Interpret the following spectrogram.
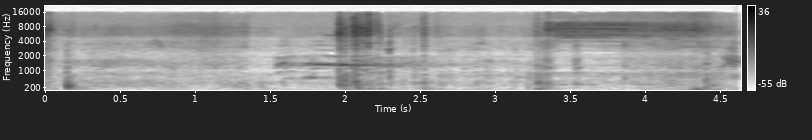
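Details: Mercedes W210 with a newly fitted Bosch fuel pump, replacing an old pump that had whined loudly for a year, then went silent and the car wouldn't start: faint short priming whir under clicks, nearly silent, as it should be.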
